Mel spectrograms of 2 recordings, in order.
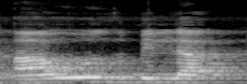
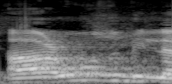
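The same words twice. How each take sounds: First: اعوذ with a clear u on the ذ; اعوذ, ذ carrying a short u; correct pronunciation. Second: اعوذ with the ذ clipped silent, quick; hurried اعوذ with no vowel on ذ; wrong pronunciation. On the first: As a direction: say اعوذ with the ذ voiced with pesh. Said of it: "اس کی ذال کے اوپر پیش ہے". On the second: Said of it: "اعوذ باللہ نہیں کرنا". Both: Shown as a demonstration.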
